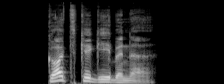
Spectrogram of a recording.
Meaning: inflection of gottgegeben: 1. strong/mixed nominative/accusative feminine singular 2. strong nominative/accusative plural 3. weak nominative all-gender singular
- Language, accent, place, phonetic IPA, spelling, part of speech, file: German, Germany, Berlin, [ˈɡɔtɡəˌɡeːbənə], gottgegebene, adjective, De-gottgegebene.ogg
